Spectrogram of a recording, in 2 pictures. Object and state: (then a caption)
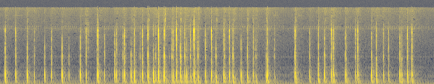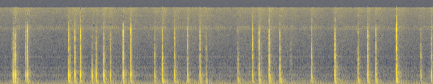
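Plastic cutting board. Short painted fingernails on both hands tap quickly across a flat, solid, scratched white plastic cutting board. The dry, clicky taps have no ring and sit mostly in the low mids. They come in a dense, fast flurry at first, then thin into irregular bursts separated by brief quiet gaps.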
